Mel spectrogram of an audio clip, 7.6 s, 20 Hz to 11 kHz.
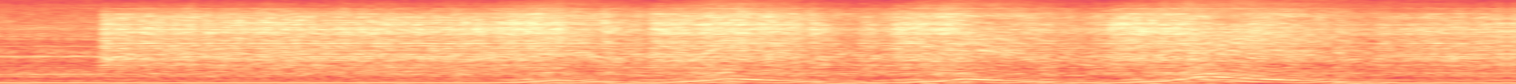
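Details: Porsche 911 GT3 Cup race car, cockpit start-up: engine idles evenly, then four clean blips rise and fall crisply with no misses, knocks or rattles; normal engine revving.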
